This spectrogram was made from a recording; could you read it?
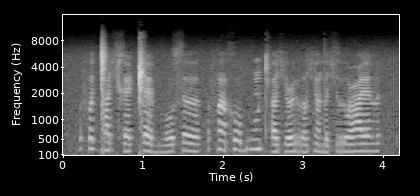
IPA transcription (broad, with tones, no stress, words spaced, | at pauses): fə˥˧ɡ͡ǀa˥˧çxɛ˩˧ ǁɛ˧˩ bʱo˩˧sə˥˧ | fɐ̃˥˧xo˥˧bʱũ˥ cʰɐ˩˧çə˞˩˧rɤ˩˧ç ɐ̃˩˧dɐ˩˧çro˧ ʕɛ˥v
